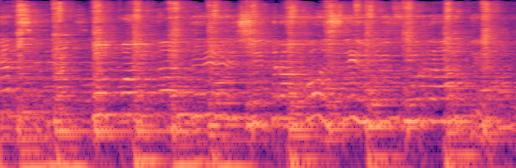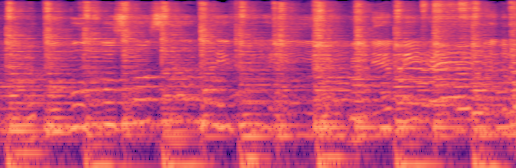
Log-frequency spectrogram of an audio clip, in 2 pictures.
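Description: Amplified live manele music: a woman's singing voice over clarinet, electronic keyboard and a steady dance beat with heavy bass.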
